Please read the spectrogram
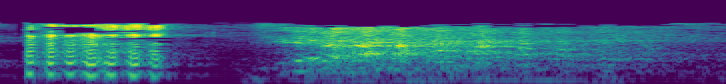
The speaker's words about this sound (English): And Samuel says in the King James, "What meaneth this bleating of the sheep and lowing of the oxen if you have done the will of the Lord?"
